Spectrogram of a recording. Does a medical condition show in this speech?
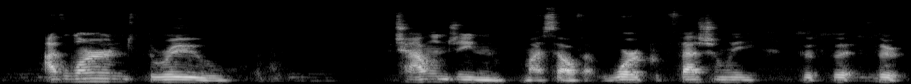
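Yes: stuttering; present for at least 10 to 12 years, speaking practice through Toastmasters, National Stuttering Association, TESA; severe stuttering; here repeated sounds, prolonged sounds, blocks.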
